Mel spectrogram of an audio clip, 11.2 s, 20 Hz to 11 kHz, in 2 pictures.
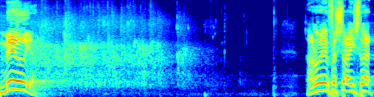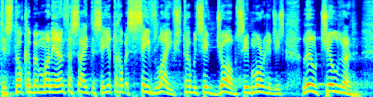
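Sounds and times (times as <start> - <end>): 
speech: 0.0 - 0.7, 4.6 - 11.1
audience applause: 0.0 - 3.2.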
